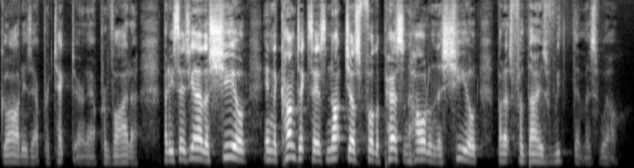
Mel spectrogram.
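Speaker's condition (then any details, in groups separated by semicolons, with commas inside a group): No condition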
